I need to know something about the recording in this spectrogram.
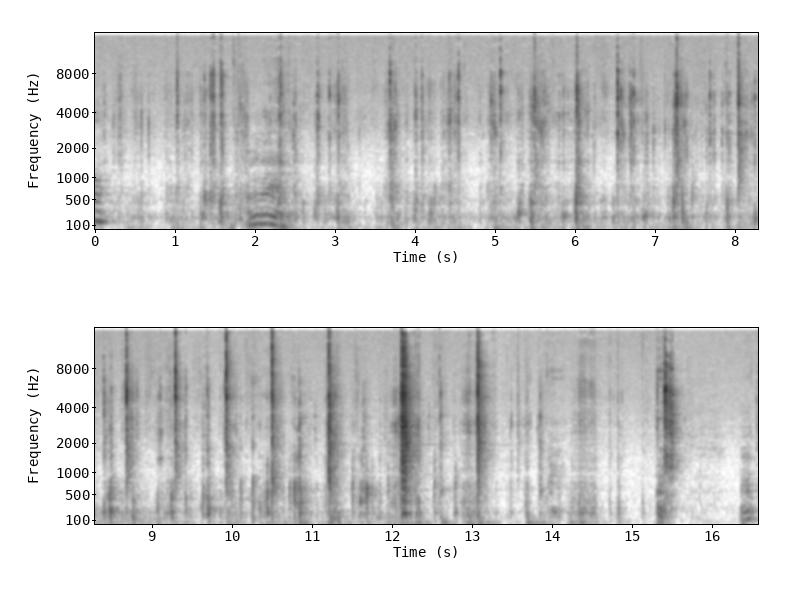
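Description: A metal tool clicks and scrapes against a metal fitting.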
